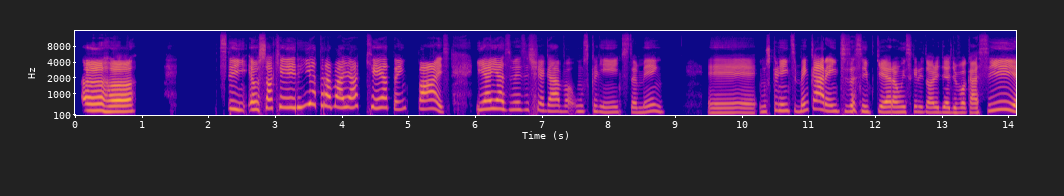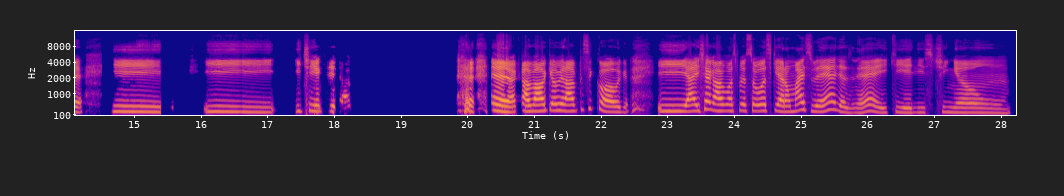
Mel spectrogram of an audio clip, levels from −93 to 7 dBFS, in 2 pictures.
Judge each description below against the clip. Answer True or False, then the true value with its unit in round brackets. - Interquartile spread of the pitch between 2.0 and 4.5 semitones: False (5.4 semitones)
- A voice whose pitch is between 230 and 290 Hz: True (250 Hz)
